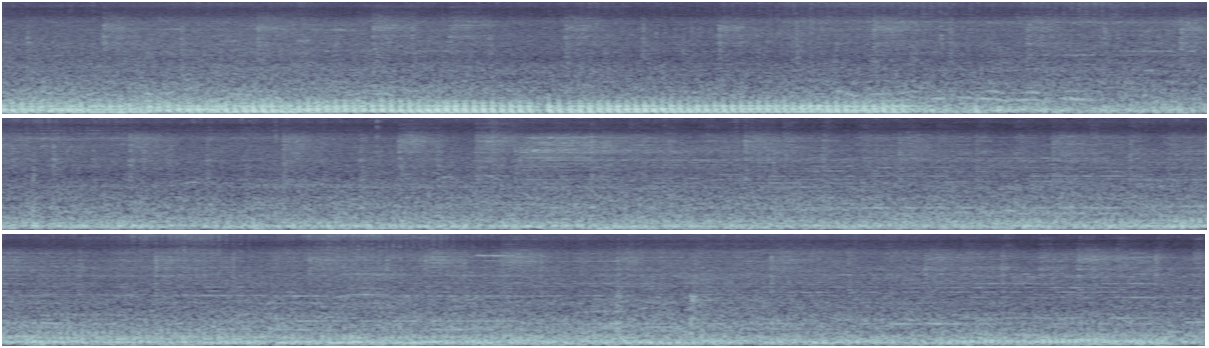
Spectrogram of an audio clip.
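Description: Busy city street at night: a vehicle engine passes close by, loud for the first four seconds or so and then fading. After that comes a steady hubbub of people talking, traffic and music.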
